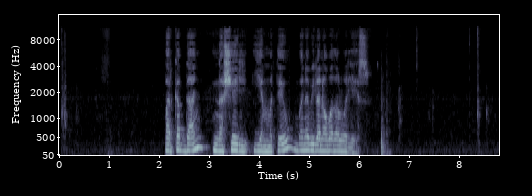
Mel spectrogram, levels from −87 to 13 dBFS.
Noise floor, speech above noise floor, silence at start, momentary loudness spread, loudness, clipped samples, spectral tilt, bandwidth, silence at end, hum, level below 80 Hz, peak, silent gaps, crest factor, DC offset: -74 dBFS; 49 dB; 2.15 s; 16 LU; -26 LUFS; under 0.1%; -5.5 dB/octave; 11.5 kHz; 2.3 s; none; -60 dBFS; -8 dBFS; none; 20 dB; under 0.1%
